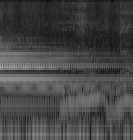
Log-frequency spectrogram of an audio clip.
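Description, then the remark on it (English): A single carillon bell, played to demonstrate its different timbres and tones, rings out with a long, steady, shimmering tone full of overtones, while a lower wavering hum slides up and down beneath it for the second half. “It was just André demonstrating all of the different timbres and tones that you can get out of just one bell.”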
